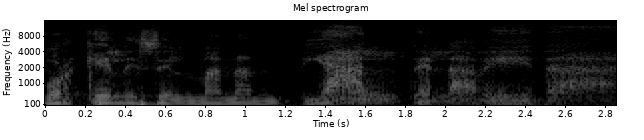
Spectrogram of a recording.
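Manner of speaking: soft, breathy, reverent whisper full of awe.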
